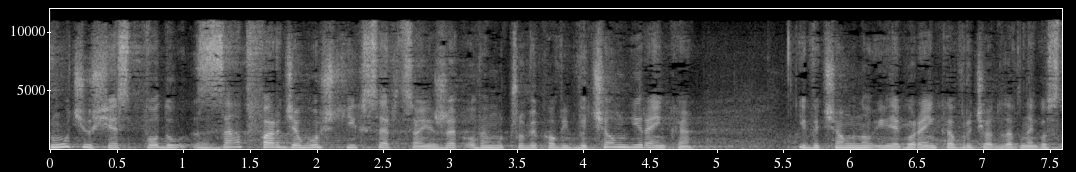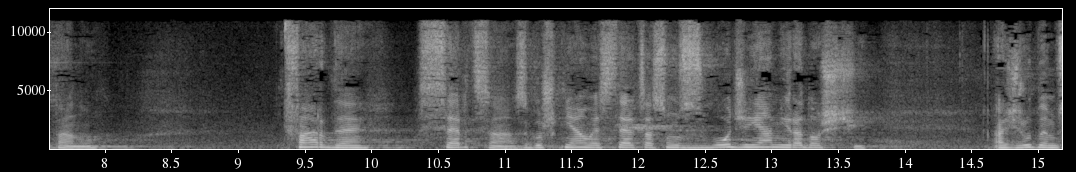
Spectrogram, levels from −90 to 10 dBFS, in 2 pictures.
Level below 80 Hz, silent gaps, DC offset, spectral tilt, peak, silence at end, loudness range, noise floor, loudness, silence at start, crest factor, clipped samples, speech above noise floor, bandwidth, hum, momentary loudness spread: -58 dBFS; none; under 0.1%; -4 dB/octave; -2 dBFS; 0 s; 4 LU; -47 dBFS; -20 LUFS; 0 s; 20 dB; under 0.1%; 27 dB; 11.5 kHz; none; 17 LU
